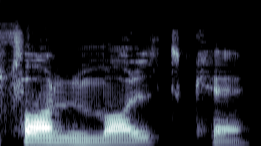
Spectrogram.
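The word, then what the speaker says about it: von Moltke: It's pronounced von Malt.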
